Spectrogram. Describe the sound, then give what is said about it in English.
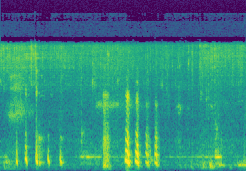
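Water from a newly installed faucet splashes and gurgles into a sink in many short, irregular bursts of varying loudness, with quieter gaps between them. “Are you ready to hear my new faucet?”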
